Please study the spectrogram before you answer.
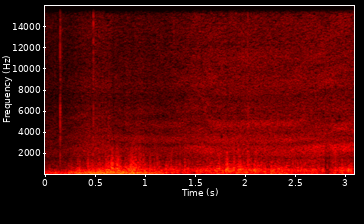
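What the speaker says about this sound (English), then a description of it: "Probably can hear the sound of that wind" Strong, steady wind buffets the microphone on a cool, windy beach at Port Aransas near a parked car and canopy, a loud continuous low roar with no voices.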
